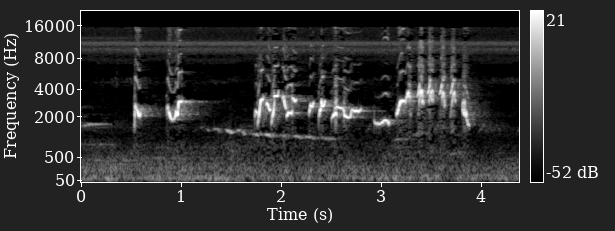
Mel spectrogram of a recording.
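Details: Oriental magpie-robin, lure song meant to start stressed, non-singing birds: two sharp whistles, then a long tumbling sequence of quick warbled and trilled notes with a thin descending whistle underneath.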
